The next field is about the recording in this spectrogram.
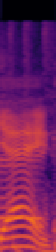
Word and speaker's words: Ye: She's saying his name wrong. – Yay. – Oh, I mean, Ye. His name is Ye. – His name's Ye.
